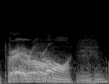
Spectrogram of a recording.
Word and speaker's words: Prairie Ronde: Well, I said, I always said Plaisance, and I'm sticking by But you got to say it right. You got to say Prairie Ronde. Prairie Ronde. That's how Prairie Ronde.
